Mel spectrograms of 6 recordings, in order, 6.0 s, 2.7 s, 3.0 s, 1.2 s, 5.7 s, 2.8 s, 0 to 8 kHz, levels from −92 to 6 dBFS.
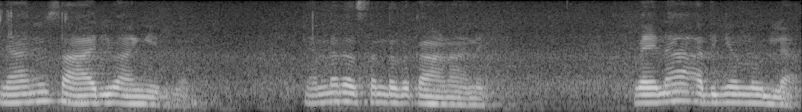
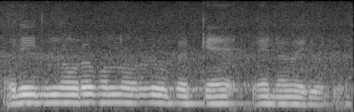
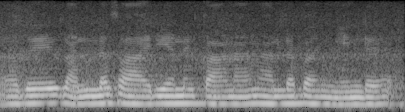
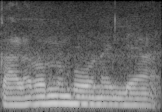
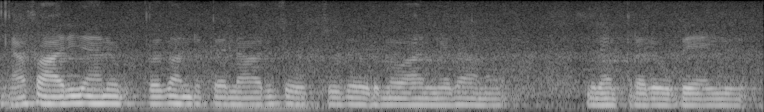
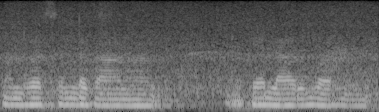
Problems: constant background noise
